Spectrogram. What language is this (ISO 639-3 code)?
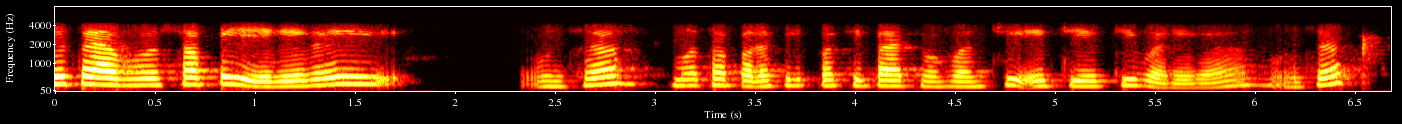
nep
